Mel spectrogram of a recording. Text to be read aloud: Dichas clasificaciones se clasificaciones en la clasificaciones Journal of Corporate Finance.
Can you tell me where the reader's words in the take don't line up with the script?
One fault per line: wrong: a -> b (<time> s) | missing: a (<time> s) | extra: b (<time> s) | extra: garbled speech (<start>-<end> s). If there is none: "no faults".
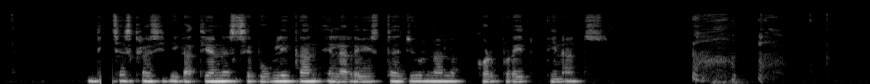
wrong: clasificaciones -> publican (2.5 s)
wrong: clasificaciones -> revista (3.5 s)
